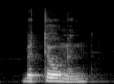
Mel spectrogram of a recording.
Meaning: 1. to show 2. to emphasize, to accent
- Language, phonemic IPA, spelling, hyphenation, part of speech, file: Dutch, /bəˈtoːnə(n)/, betonen, be‧to‧nen, verb, Nl-betonen.ogg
